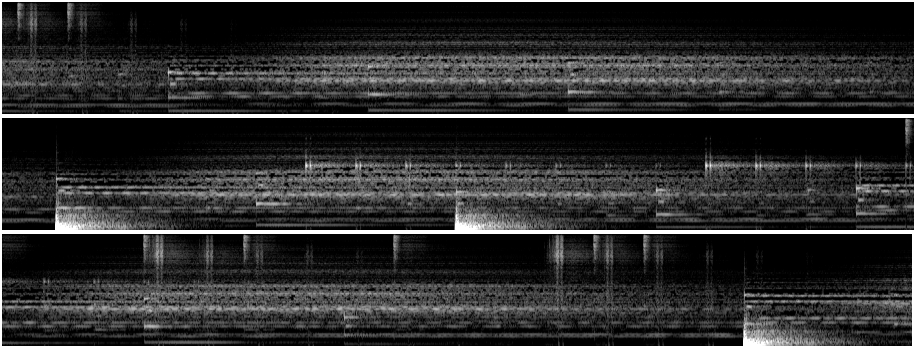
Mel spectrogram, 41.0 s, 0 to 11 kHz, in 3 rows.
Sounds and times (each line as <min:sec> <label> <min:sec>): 0:00.0 Suspense/Horror background music 0:41.0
